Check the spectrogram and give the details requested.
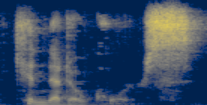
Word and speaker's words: kinetochores: group of proteins called kaneto course okay i n ET o CH o r es kaneto course the kinetochores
